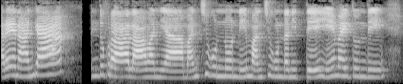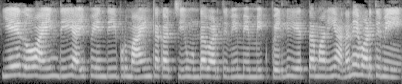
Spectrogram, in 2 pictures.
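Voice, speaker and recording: A woman plays a high-voiced village mother-in-law in a home-made cartoon, forever fussing over her family. She pleads, scolds and soothes in a rustic, sing-song way. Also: flat delivery, moderate pace, bright, forceful tone. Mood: coaxing. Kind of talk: animated village drama voice acting.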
